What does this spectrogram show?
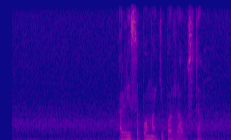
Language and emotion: Russian, neutral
